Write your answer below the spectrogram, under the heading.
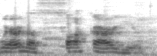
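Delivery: furious, irate delivery. Telling listeners what they will hear in their head, sounding irate. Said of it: "You hear Yuki's irate voice".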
